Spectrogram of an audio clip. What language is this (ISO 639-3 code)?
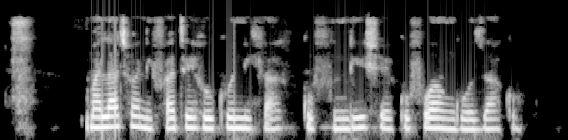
swa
